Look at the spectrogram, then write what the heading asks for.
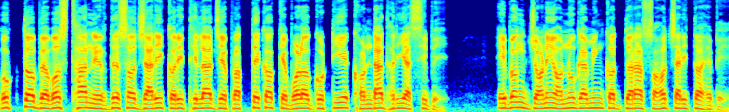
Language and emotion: Odia, neutral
